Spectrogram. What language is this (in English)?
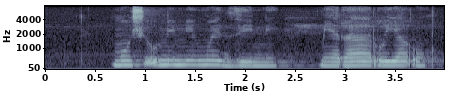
Venda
